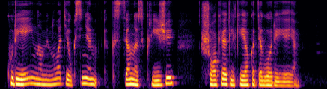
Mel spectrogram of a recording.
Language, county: Lithuanian, Panevėžys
